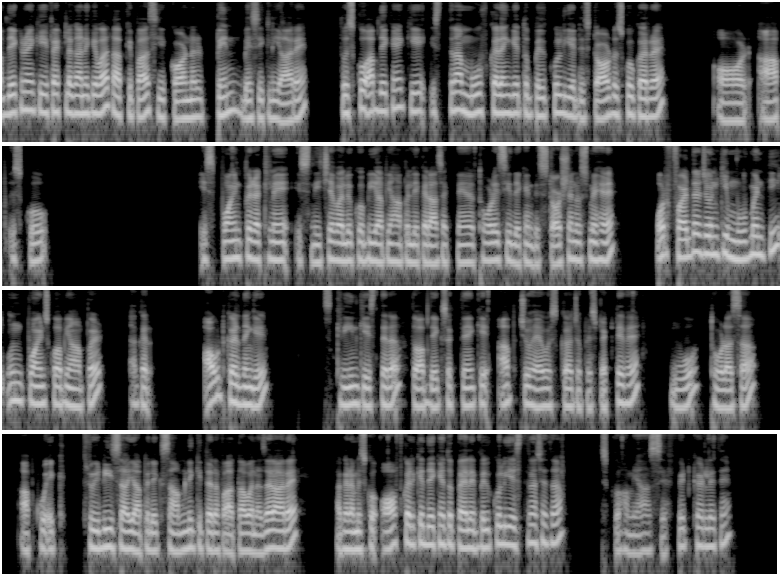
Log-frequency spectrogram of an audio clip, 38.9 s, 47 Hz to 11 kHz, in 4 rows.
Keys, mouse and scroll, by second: 4.1-12.8 drag, 17.9 ctrl+-, 19.4 ctrl+=, 20.9-23.4 drag, 27.4 space, 32.8 space, 33.9 click, 35.6 space, 36.7-38.8 drag.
